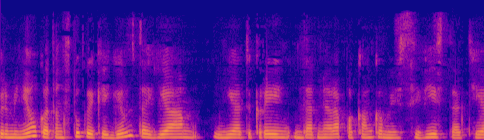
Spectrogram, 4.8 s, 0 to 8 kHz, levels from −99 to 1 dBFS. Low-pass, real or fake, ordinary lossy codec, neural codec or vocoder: 7.2 kHz; fake; AAC, 32 kbps; codec, 16 kHz, 4.8 kbps, FACodec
